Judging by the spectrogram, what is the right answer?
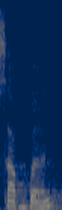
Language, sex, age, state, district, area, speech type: Punjabi, female, 18-30, Punjab, Fazilka, rural, read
